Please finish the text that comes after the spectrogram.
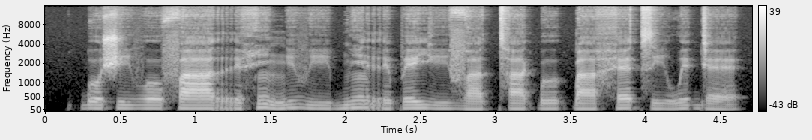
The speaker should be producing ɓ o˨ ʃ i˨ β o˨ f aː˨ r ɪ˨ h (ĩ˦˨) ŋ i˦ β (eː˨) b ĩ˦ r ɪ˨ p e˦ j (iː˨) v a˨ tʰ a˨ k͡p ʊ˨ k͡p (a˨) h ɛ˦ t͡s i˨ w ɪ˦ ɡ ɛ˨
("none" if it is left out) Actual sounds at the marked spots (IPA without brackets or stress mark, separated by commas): ĩ˦˨, iː˨, iː˨, a˨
